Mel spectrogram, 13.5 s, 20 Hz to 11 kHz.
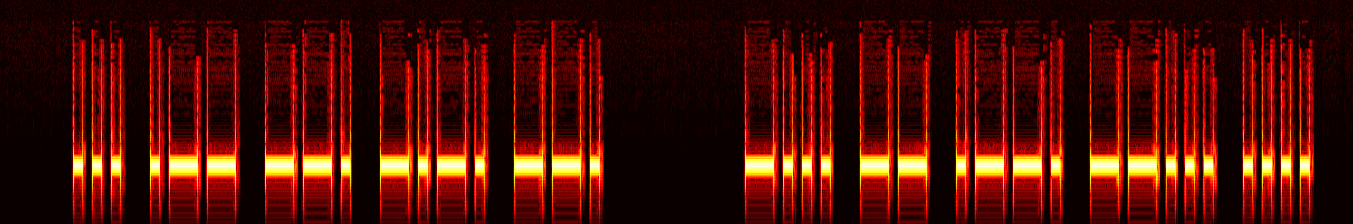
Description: Morse code, heard as a keyed tone, about 13 wpm, 800 Hz. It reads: SWGCG BMP7H
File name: LEZIONI / 10 SIGNS / 10A SLASH 12wpm 2314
